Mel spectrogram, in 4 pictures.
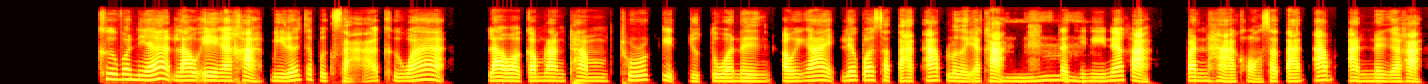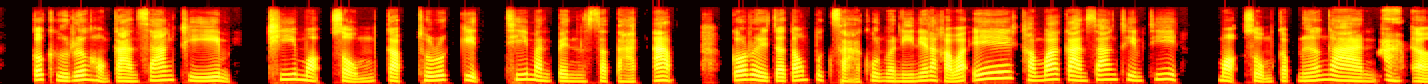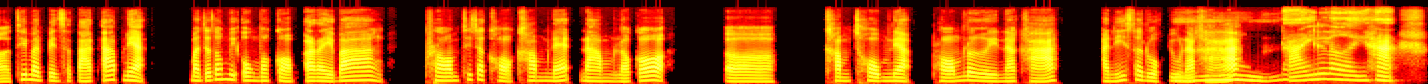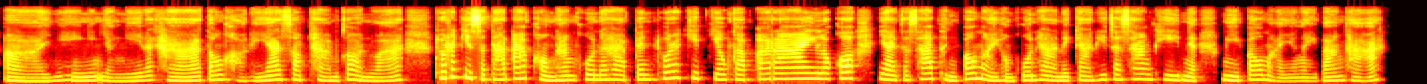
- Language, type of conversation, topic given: Thai, advice, สร้างทีมที่เหมาะสมสำหรับสตาร์ทอัพได้อย่างไร?
- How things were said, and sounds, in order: in English: "สตาร์ตอัป"; in English: "สตาร์ตอัป"; in English: "สตาร์ตอัป"; in English: "สตาร์ตอัป"; in English: "สตาร์ตอัป"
